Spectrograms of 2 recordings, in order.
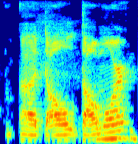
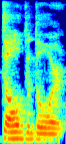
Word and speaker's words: Dol Guldur: So like I would say in the middle between middle and end, he's in the cage at Dalmore. Dol Guldur.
